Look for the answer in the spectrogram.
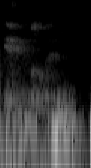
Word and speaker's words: invalid: It's pronounced invalid when it's described in person.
